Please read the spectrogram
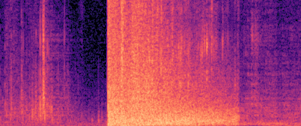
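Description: A single revolver gunshot from the TV show's soundtrack: one sudden, loud shot about two-thirds of a second in, with a tail that dies away over most of a second.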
